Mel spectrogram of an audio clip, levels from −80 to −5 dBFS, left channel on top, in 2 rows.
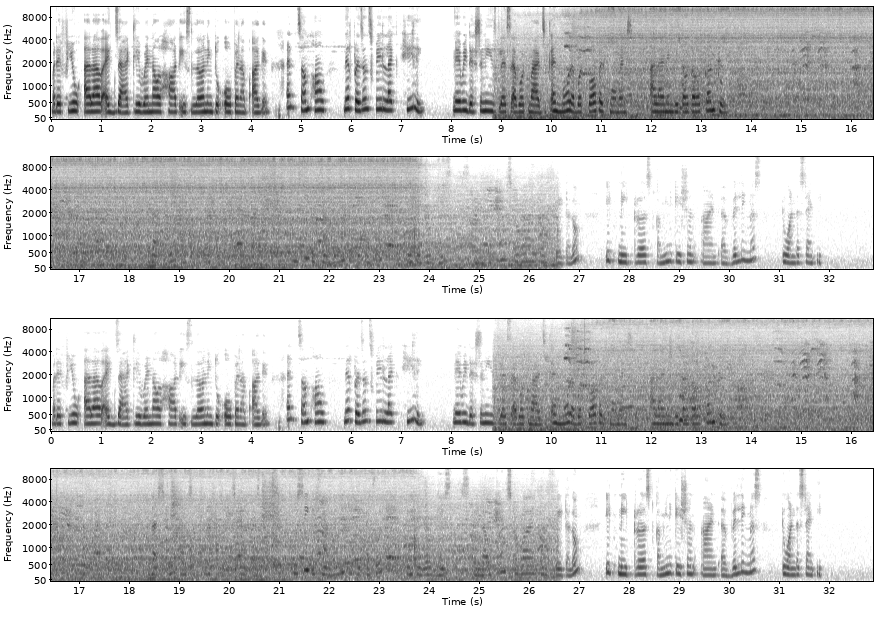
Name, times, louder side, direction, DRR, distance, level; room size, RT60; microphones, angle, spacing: voice 1, 0.0-4.4 4.7-5.5 5.8-7.5 8.0-11.6 12.0-13.5, left 6 dB, 50° left, 0.3 m, -23 dB
sound 1, 8.8-26.6, right 1 dB, 30° right, 1.7 m, -31 dB
sound 2, 8.9-17.7, equal, 90° right, 1.5 m, -42 dB
sound 3, 9.0-24.5, left 5 dB, 70° left, 0.8 m, -34 dB
voice 2, 18.4-21.0 21.3-23.2 23.5-27.1 27.5-30.6 31.1-31.8, right 3 dB, 65° right, 0.6 m, -35 dB
4.5 x 3.6 x 3.2 m
head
